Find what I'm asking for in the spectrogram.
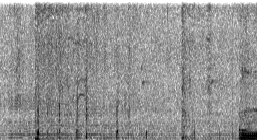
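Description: Bees buzzing steadily nearby with a low droning hum, punctuated by small knocks and handling sounds, ending in a louder burst of noise.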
